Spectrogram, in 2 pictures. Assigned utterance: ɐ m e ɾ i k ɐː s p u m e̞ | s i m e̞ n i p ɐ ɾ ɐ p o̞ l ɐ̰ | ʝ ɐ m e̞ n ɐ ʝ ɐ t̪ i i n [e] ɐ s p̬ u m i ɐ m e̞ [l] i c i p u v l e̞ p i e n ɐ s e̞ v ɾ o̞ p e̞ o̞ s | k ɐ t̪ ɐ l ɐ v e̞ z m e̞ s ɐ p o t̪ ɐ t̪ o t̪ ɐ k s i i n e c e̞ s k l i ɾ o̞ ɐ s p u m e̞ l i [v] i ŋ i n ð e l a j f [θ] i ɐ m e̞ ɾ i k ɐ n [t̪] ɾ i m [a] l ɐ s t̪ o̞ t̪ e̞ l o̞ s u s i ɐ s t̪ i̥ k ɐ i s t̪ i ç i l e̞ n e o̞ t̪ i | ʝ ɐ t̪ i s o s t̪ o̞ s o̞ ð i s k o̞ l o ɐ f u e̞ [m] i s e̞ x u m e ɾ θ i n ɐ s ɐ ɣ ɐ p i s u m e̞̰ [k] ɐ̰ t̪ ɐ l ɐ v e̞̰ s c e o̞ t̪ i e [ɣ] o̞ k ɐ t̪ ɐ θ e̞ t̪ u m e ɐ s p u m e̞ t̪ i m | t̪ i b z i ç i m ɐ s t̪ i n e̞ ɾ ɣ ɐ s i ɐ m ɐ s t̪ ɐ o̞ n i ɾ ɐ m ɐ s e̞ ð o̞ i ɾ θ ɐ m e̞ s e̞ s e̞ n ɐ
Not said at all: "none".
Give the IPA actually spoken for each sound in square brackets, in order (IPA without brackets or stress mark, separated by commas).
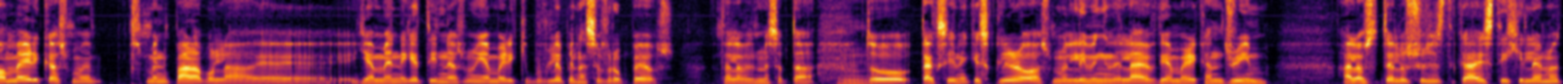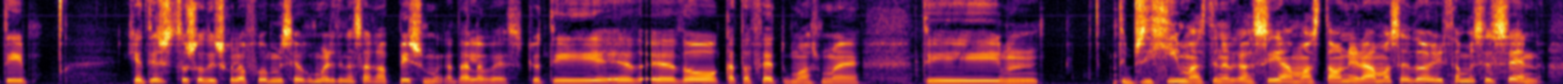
e, ɾ, v, ð, d̪, ɐ, m, k, ð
